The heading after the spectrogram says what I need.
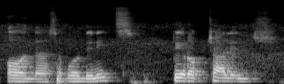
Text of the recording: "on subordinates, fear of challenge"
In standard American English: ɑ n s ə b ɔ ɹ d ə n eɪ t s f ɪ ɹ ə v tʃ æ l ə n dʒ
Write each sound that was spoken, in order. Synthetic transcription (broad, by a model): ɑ n s ə b ɔ ɹ d ə n eɪ t s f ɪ ɹ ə p tʃ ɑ l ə n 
